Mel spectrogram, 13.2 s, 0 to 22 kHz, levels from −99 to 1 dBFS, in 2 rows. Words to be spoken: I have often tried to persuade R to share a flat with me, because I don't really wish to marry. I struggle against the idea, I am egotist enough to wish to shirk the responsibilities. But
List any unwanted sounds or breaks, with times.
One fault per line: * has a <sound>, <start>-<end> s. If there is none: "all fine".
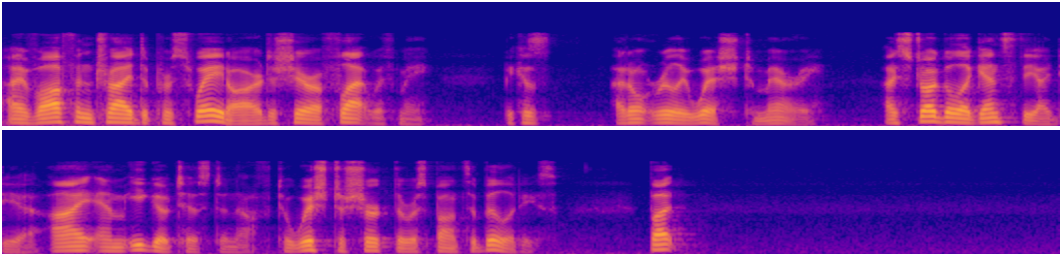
all fine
